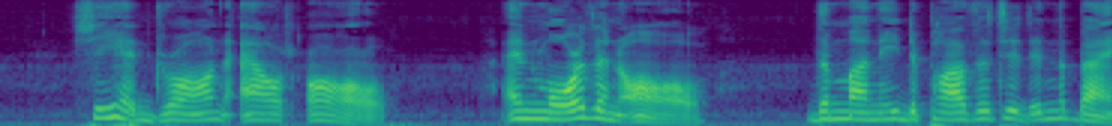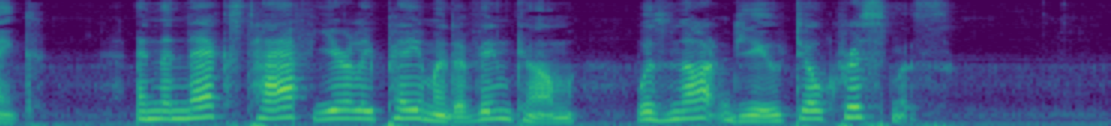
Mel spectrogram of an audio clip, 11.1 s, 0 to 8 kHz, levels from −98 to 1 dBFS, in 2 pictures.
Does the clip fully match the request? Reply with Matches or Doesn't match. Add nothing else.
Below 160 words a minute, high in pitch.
Doesn't match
